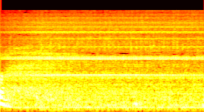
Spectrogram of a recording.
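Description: Norton engine turned over by the electric drive of a Spintron test rig, running steadily with a hum and a faint high, steady whine, during a wear test of a hardweld cam follower.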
